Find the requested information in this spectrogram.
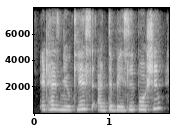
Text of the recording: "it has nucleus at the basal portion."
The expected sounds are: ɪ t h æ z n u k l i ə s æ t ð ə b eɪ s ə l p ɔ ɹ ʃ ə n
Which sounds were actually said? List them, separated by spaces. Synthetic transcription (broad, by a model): ɪ t h æ z n u k l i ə s æ t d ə b eɪ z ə l p ɔ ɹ ʃ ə n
